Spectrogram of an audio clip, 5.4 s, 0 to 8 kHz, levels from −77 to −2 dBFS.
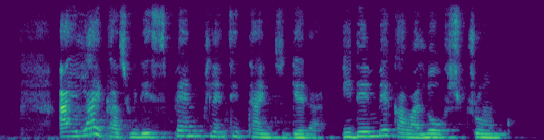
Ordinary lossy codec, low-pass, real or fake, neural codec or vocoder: none; none; real; none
